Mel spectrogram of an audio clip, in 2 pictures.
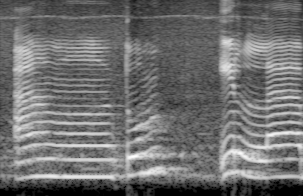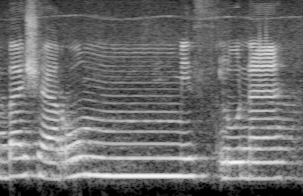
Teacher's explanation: di situ ma antum itu ikhfa dengung. Jangan cepat-cepat.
